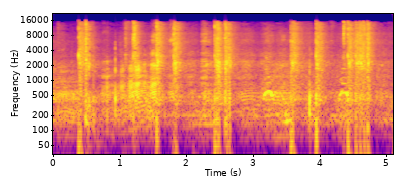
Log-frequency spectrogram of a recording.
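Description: Aerial fireworks going off in an irregular series of sharp bangs and crackles, two or three reports a second.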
